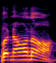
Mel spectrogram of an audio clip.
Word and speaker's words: Bananar: This guy is called Bananar, which is how we pronounce banana in Leicester.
